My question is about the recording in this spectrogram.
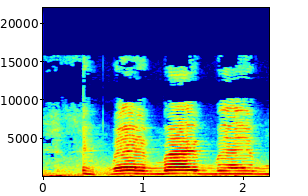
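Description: A baby's sung-out vowel, one long held 'aah' at a nearly even, fairly high pitch starting about half a second in, with a short rising squeak just before it.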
